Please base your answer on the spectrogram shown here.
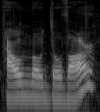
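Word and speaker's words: Almodóvar: It is the new film from Pedro Almodovar, I believe is how you pronounce the name, starring Ethan Hawke and Pedro Pascal.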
